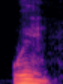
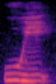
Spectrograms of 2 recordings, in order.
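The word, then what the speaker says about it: ㅟ: Win. Ya, Wi. betul. Dibacanya adalah wi. Wi. U dengan I dibacanya bukan ui, tapi dibacanya wi. Wi. Seperti itu. Beda ya. Ui dengan wi itu beda.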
